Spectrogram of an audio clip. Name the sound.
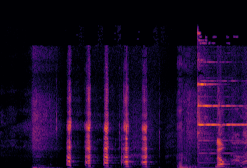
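bell ringing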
